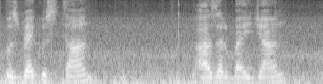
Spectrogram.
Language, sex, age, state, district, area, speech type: Urdu, female, 60+, Delhi, North East Delhi, urban, spontaneous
